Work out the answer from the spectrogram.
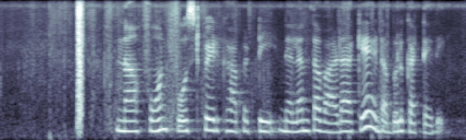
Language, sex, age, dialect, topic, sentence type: Telugu, female, 36-40, Utterandhra, banking, statement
